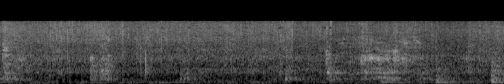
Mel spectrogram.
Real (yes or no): yes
